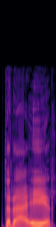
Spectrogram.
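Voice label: to bring, Spanish, female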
